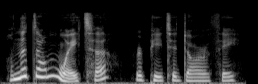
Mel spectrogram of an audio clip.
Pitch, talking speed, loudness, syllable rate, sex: 225 Hz, 140 wpm, -18 LUFS, 5.2 syllables/s, female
